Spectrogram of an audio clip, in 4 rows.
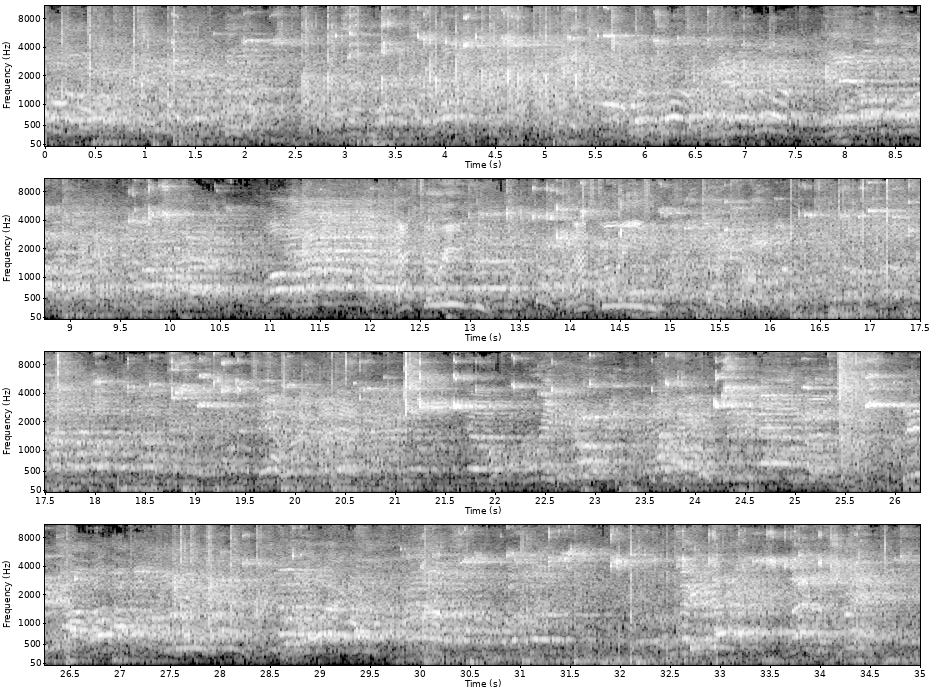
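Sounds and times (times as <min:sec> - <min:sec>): voices calling out echoing: 0:00.0 - 0:35.0.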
